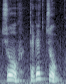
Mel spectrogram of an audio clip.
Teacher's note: মহাপ্রাণ যখন অল্প প্রাণ রূপে উচ্চারিত হবে সেটা হয়ে যাবে কিন্তু ক্ষীণায়ন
